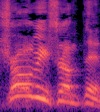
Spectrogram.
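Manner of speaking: put-on loud, high-pitched shouting. Retelling the referee yelling during a choke: imitating a yell. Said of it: "the referee is just yelling".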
